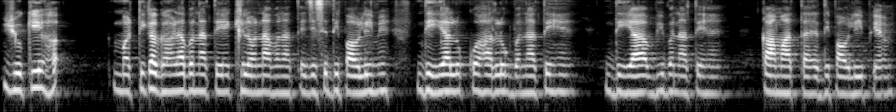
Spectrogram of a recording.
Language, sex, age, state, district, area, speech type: Hindi, female, 30-45, Uttar Pradesh, Varanasi, rural, spontaneous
